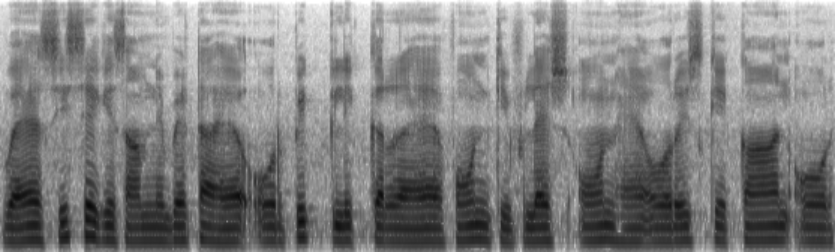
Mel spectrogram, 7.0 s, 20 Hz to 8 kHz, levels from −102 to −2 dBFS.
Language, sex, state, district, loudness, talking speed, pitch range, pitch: Hindi, male, Rajasthan, Bikaner, -16 LUFS, 190 wpm, 110-120 Hz, 115 Hz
